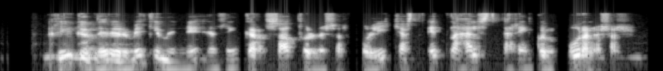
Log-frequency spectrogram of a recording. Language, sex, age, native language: Icelandic, male, 20-29, Icelandic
